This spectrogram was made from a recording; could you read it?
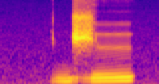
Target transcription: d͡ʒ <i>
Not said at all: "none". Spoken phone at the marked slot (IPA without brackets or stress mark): ɨ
